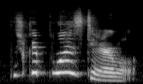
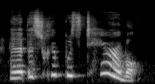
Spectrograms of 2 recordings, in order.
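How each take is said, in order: First: "The script was terrible" said higher and louder, stress on "was"; emphatic insistence. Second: Said in the usual way. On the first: A narrator's reading. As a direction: insist hard, pushing "was". Kurt insists, voiced emphatically.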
